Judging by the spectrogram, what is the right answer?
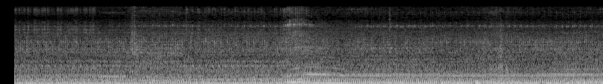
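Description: John Deere 1023E compact tractor's three-cylinder diesel engine running steadily. About three seconds in its speed rises and then holds at the higher pitch.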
